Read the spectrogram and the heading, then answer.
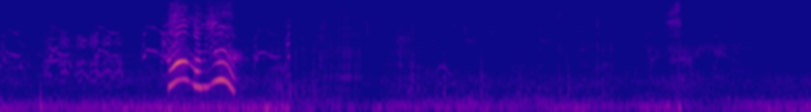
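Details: A pet macaw that talks and screams while flying free at a park gives a brief run of wavering calls, then two loud, harsh arching screams in quick succession; a person speaks quietly in the background.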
